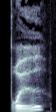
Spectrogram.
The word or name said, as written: brøde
